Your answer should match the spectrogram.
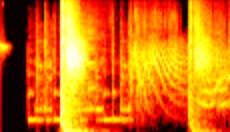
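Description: A loud whack about half a second in, followed by a falling pitch glide over background music, and a second sharp hit near the end.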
